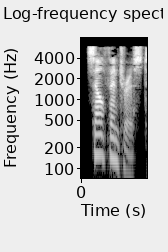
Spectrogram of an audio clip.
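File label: "self-interest", American English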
